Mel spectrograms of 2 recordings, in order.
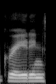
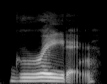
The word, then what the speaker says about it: grating: The T in the middle of grating sounds like a soft D. Grating.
